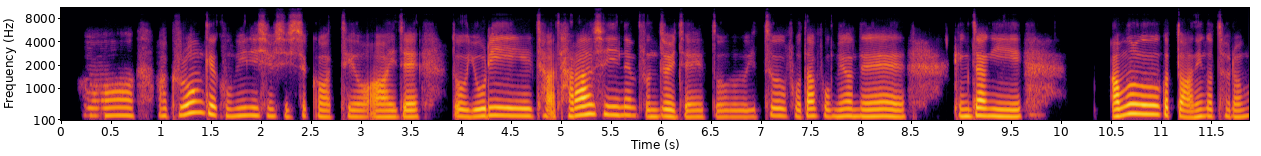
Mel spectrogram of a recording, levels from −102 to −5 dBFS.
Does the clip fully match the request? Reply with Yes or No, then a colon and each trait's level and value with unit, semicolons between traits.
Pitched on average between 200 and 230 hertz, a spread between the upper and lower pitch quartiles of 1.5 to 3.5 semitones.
Yes: high, 205 Hz; average, 2.7 semitones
